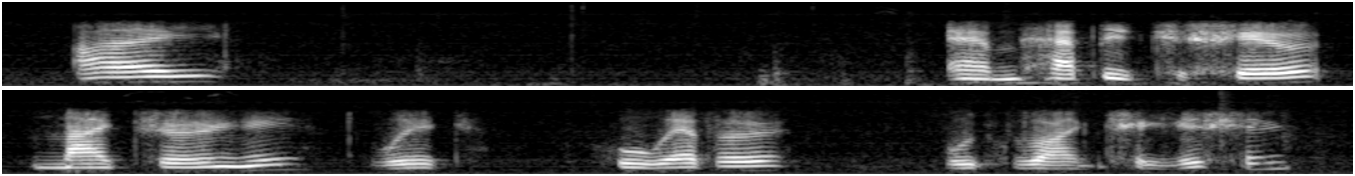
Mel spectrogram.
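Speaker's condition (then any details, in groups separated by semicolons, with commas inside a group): Tongue cancer; stage 4 tongue cancer, chronic sore throat, 3/4 tongue removed by dr. Oxford, second surgery; after surgery could not speak or swallow, feeding tube, now speaks pretty clearly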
